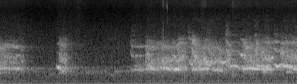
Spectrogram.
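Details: Rabbit-hunting dogs, a pack with several pups mixed in, running rabbits at Relay Hunt club. Near silence with one short yelp, then from about the third second a steady chorus of overlapping, howling bays from several dogs.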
